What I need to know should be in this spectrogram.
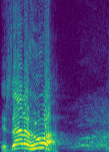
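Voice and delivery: drawn-out, high, powerful shout. Shown as a demonstration. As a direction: roar the question slowly to fire up the crowd. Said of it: "little more power behind that".

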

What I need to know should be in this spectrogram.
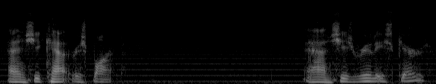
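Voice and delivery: subdued, halting plea; imitating tearful brothers. Brothers asking prayer for their mother, imitated subdued plea. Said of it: "and they're crying".

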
